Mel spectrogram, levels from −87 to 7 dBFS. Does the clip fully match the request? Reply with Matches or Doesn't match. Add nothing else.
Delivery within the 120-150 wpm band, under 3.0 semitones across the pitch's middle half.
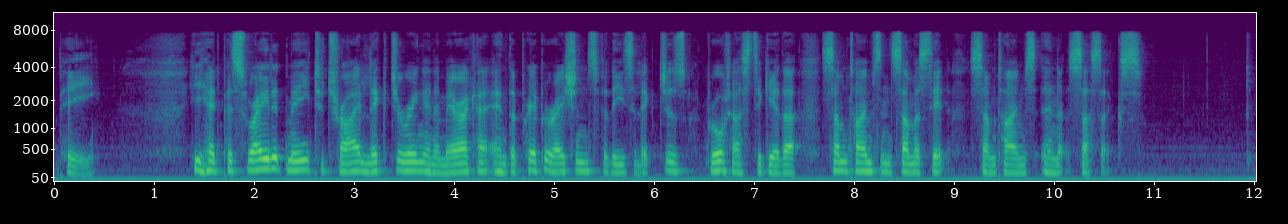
Matches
